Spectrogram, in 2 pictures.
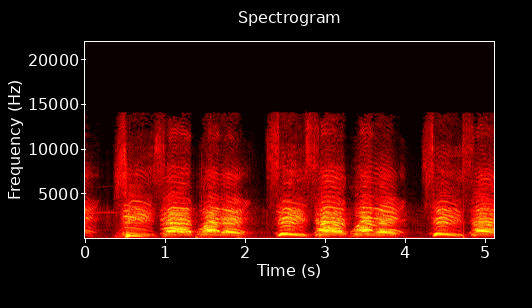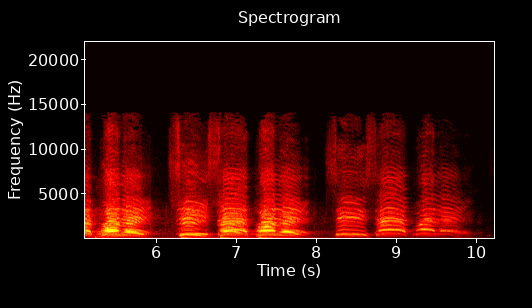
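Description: Crowd chanting a three-syllable slogan in unison, repeated five times about every two seconds, with an occasional low thump under the chant.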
